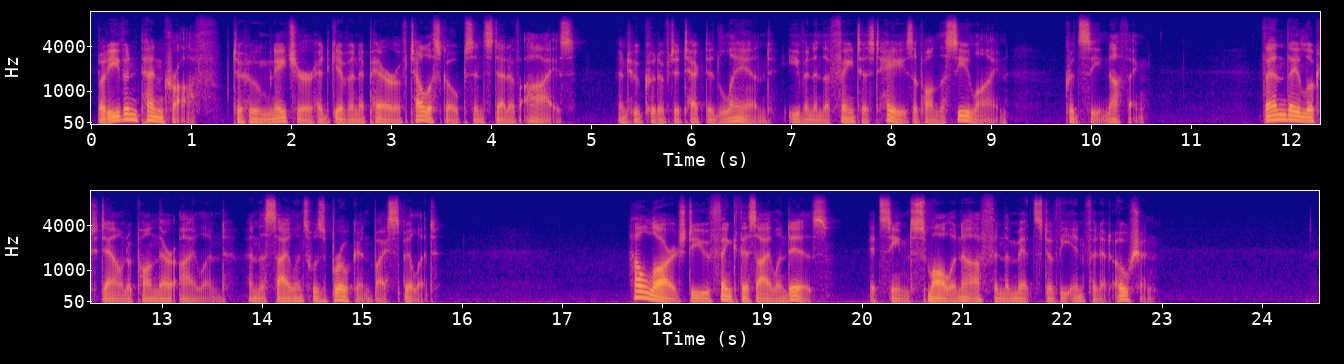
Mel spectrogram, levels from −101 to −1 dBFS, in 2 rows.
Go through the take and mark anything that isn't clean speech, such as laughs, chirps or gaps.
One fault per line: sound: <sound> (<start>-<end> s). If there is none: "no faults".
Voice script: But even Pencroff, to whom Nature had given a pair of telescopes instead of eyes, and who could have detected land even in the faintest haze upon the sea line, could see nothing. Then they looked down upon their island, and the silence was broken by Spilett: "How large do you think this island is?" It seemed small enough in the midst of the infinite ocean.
no faults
